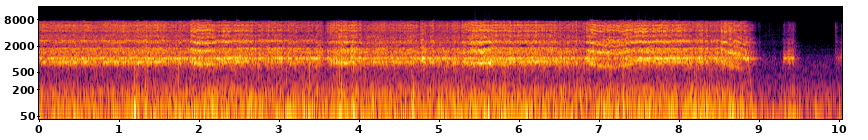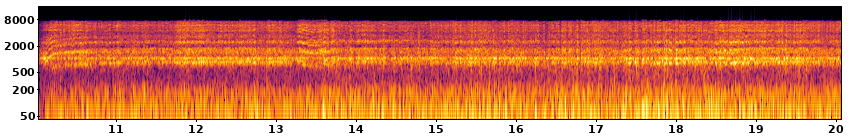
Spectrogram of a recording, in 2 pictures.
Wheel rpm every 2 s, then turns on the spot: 230, 230, 230, 220, 100, 180, 230, 230, 230, 230.
none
